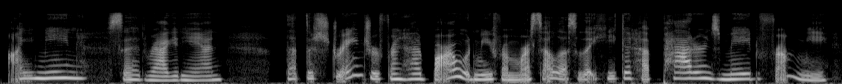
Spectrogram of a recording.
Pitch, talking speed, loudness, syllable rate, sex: 250 Hz, 165 wpm, -23 LUFS, 4.2 syllables/s, female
